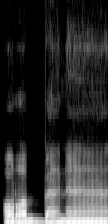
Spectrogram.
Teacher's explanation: র মোটা করে পড়বো রা বলবো না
